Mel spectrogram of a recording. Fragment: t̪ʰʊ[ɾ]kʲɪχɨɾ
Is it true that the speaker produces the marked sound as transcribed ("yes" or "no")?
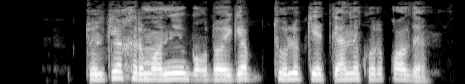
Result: no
